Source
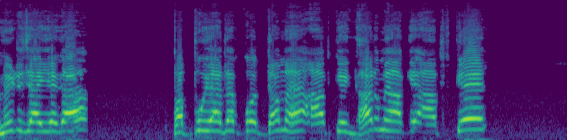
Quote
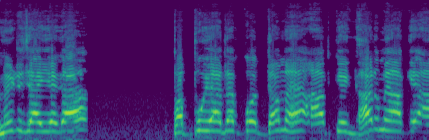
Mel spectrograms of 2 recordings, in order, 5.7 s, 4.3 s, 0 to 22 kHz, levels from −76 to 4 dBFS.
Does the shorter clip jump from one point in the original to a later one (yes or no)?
no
